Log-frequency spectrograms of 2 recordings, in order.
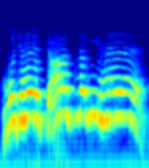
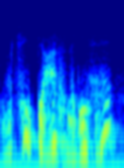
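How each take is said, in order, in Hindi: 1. यह ऊंची आवाज़ में बोला गया है। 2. यह धीमी आवाज़ में बोला गया है। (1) "इतनी ऊंची आवाज में बोलोगे तो नाटक देखना बंद करके लोग तुम्हें देखने लग जाएंगे।" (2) "ऐसे ना"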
